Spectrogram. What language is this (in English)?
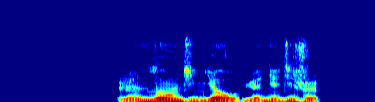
Chinese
